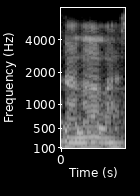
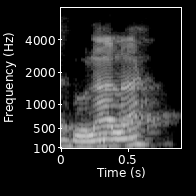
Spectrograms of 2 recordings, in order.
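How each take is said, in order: First: The first vowel is an a sound. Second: The first vowel is a u sound. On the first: "bisa dibaca dalalah" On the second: "bisa dibaca dulalah"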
